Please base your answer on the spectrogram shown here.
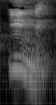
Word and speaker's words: une: É um combo, é como se fosse o biquinho e o som do I. Então, bora lá. Une, une, d'accord?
